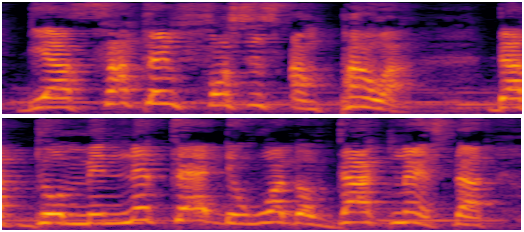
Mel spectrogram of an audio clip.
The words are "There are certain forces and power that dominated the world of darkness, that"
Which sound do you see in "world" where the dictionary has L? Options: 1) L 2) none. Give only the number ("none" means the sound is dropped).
2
